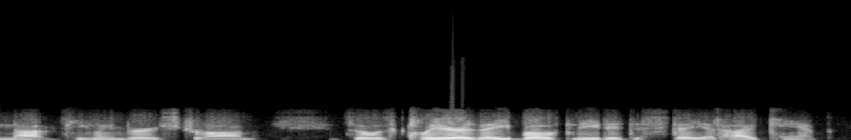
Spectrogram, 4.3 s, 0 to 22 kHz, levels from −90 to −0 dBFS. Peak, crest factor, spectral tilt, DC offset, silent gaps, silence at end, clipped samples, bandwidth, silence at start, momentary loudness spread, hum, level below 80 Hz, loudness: 0 dBFS; 18 dB; -4 dB/octave; under 0.1%; none; 0.2 s; under 0.1%; 4.9 kHz; 0 s; 12 LU; none; -62 dBFS; -17 LUFS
